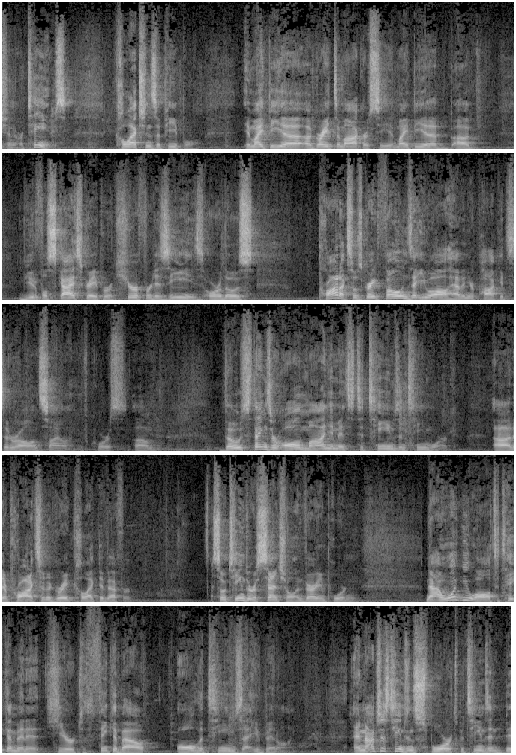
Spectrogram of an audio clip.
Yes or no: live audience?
yes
